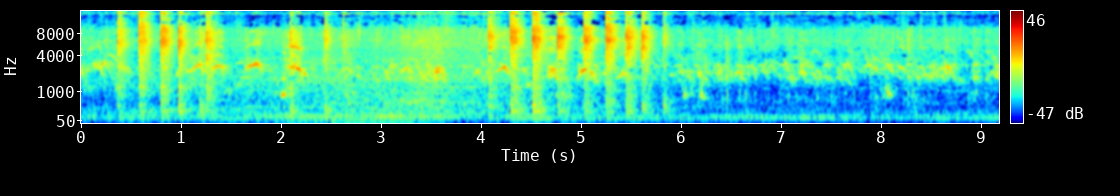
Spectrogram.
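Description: A flock of domestic ducks keeps up busy, overlapping quacks and chatter, mixed with sharp flapping or splashing bursts over a steady low hum.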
